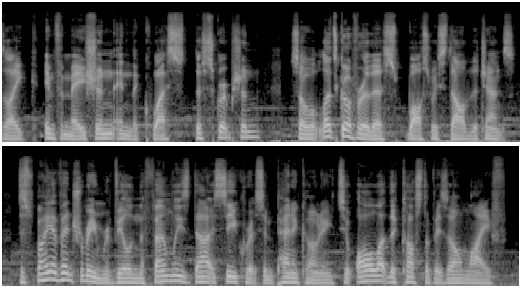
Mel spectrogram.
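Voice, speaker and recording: Wry man casually commenting over game music. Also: medium pitch. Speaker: reaction video host.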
